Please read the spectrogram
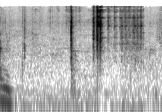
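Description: A sharp click a little under a second in, then a short burst of metallic clinking, like a jingle of small metal parts.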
